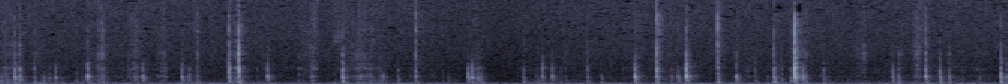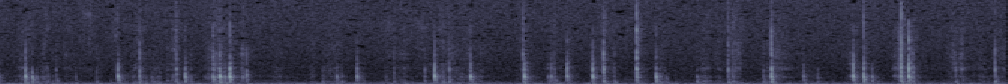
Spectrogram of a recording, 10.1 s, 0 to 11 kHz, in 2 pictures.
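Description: Fingernails tap and scratch the white plastic screw cap of a teal fabric ice bag. Quick, dry clicks and light scratches patter irregularly over about ten seconds, with a faint ringing tone near 1 kHz. A low, steady hum sits underneath the quiet taps.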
